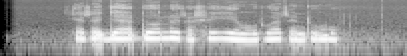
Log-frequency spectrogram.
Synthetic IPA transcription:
kɛ˨tɛ̰d͡ʒa˦dwɔ˦lɔ˦i˨ɾa˨ʃe˦ie˨mu˨ɾwa˦tɛ˨ndu˦mɔ˨

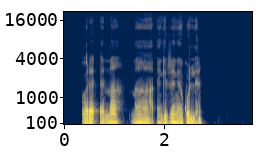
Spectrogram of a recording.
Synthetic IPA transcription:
ɔ˦ɾɛ˨ʔɛ˨nːa˦ | na˦˨ɛ˨ŋɡi˨ɾɾɛ˦ŋɛ˨ku˦lːɛ̰˨

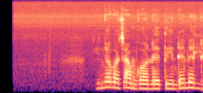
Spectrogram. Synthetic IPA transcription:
ki˨ɲɔ˦kɔ˨t͡ʃa˦˨m˨ɡɔ˨nɛ˨t̪i˨ndɛ˦nɛ˦l

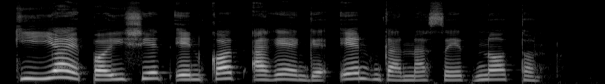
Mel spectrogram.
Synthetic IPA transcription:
ki˨ja˦ɛ˨pɔ˨i˦ʃe˦t̪e˨nkɔ˦t̪a˨ɣɛ˦ŋɡɛ˨e˦nŋɡa˨na˨se˨t̪̚nɔ˦t̪ɔ˨n

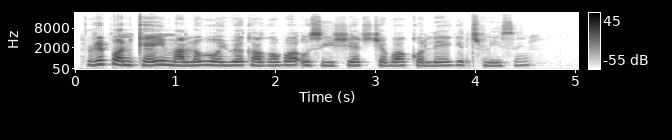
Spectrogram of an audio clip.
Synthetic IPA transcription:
ri˦pɔ˨nke˨˦i˦ma˨lo˦ɡɔ˦˨jwe˦ka˨ɡɔ˦ba˦ʔo˨si˨ʃe˦tt͡ʃe˨bɔ˦ko˨le˦ɡɪ˦tmi˨sɪ˦ŋ

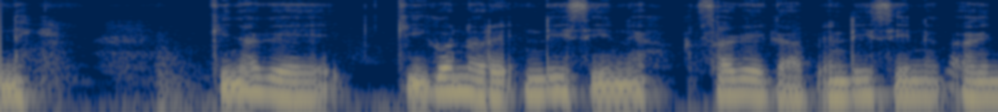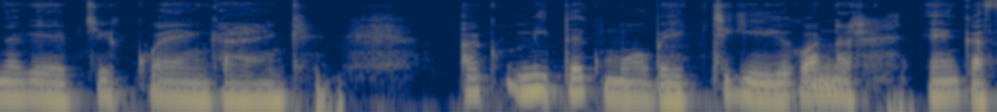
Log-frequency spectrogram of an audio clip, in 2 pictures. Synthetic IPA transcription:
ni˦k | ki˦ɲa˦ɡe˨ | ki˦ɡo˦na˧ɾi˨ʔndi˦si˦ni˦sa˦ɡe˧ɡa̰˨bḭ˧ndi˦si˦ni˦ka˦kɲa˦ɡe˨b̚t͡ʃi˦kʷe˦ŋɡa˨ŋk | a˦kmi˦˧t̪e˦kmo˨be˨k̚t͡ʃi˦ɡi˨ɡe˧ɡo̰˦na˦˧ɾe˦ŋka˨s

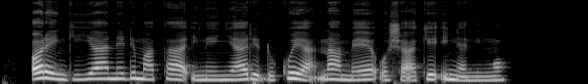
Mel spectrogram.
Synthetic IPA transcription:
ɔ˦ɾɛ˨ŋɡi˨ja˦ne˦dɪ˦ma˨ta˦˨ʔi˨ne˨ɲa˨˦ɾe˨do˨kʊ˦ja̰˨na˦˨mɛ˨˦ʔɔ˨ʃa̰˨kɛ˦ʔi˦ɲa˨ni˨ŋɔ˦

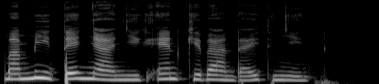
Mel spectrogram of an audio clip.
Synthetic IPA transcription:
ma˨mi˦t̪e˦ɲa˨ɲi˨kɛ˦nkɪ˦ða˦nda˨ɪ˦tɲi˨n

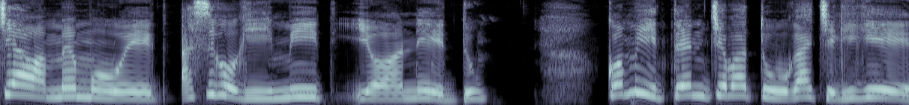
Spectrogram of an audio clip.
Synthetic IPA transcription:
t͡ʃɛ˦ɔ˨mɛ˦mo˨e˨ka˨si˦ko˨ki˨mi˦tjɔ˨ne˦˨tu˦ | ko˦mi˦˨te˦nt͡ʃe˦ba˦tu˨ka˦t͡ʃe˨ki˦keː˦˨

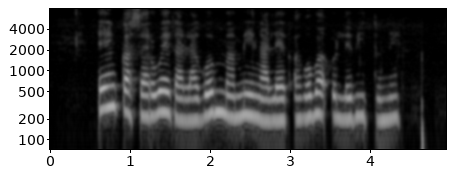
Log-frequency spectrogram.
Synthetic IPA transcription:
e˦ŋ̩˦ka˨sa˨ɾwe˦˨ɣa˨la˨ɡo˦ma˨mi˦ŋa˨lɛ˨ka˨ɣo˦ba˦ʔo˨le˨bi˦˨tu˨ne˦

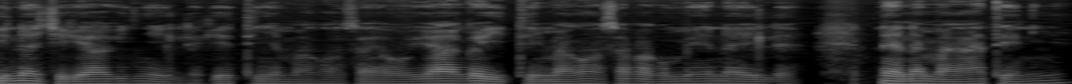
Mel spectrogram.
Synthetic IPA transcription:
i˦na˦˨t͡ʃe˨ke˦a˦ki˦ɲe˨i˨lɛ˨ke˦ti˦ɲe˦˨ma˨kɔ˨sa˦jɔ˨˦ja˦ŋɡa˦i˨ti˨ɲ˨ma˨kɔ˦sa˦pa˨ko˦me˦na˦i˨lɛ˨nɛ˨nɛ˦ma˨ka˦te˨ni˦ɲe˦

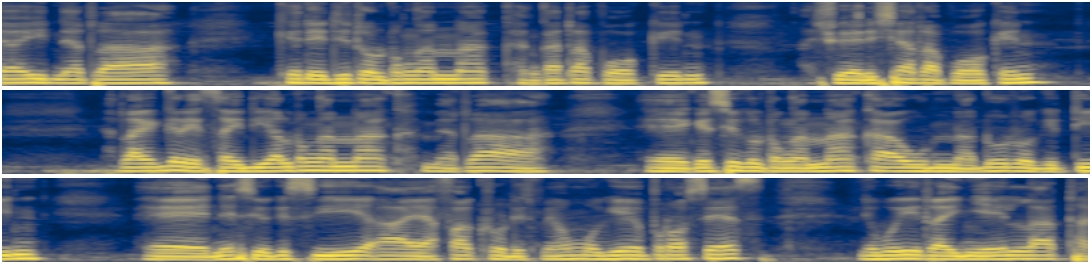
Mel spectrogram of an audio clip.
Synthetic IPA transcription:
a˦inɛ˨ɾa˨ | ke˦ɾe˨t̬i˦to˨ltʊŋa˦na˦ka˨ŋɡata˦pɔkɪ˦n | a˨ʃwɛɾɪ˨ʃa˦ta˨pɔkɪ˦n | ɛ˨ɾake˦ɡ̬ɪ˦ɾɛ˨sa˨jdi˨a˦ltʊ˦ŋa˦na˦kmɛ˨ɾa˦ | ɛke˨sjo˦kɪ˨ltʊ˨ŋa˨na˦kːau˨na˨do˦ɾo˨k̬i˨ti˦n | ɛne˦sjo˨k̬i˦si˨˦a˨ja˨fa˦k̚to˨ɾi˨smɛ˨ɔ˦mɔke˦pɾɔ˦sɛs | ne˨bo˦i˦ɾa˨iɲe˨ɪ˦la˦ta˨

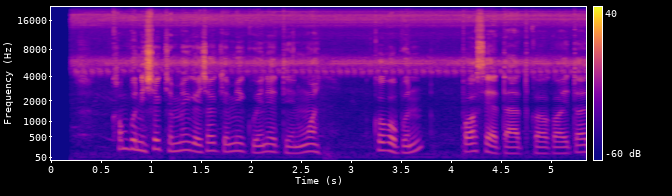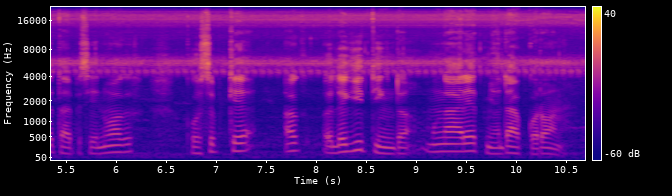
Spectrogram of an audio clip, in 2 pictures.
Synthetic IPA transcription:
kʰɔ˦mbu˨ni˨ʃo˦k̚t͡ʃɔ˨me˦ŋɡe˨t͡ʃɔ˦k̚t͡ʃa˨mi˦kwe˨ne˦te˨nŋwa˦ɲ | ko˦ko˨pu˨n | pɔ˦sɛ˨ta˨tkɔ˨kɔ˨jtɔ˦jta˨pi˨se˨nwɔ˦ki˦ | ko˨su˦p̚kɛ˦ | a˦k | o˨le˦ki˦ti˨ŋdɔ˨mɔ˦ŋa˦ɾɛ˦t̚mjɔ˨nda˦˨p̚kɔ˨ɾɔ˦˨nɔ˨

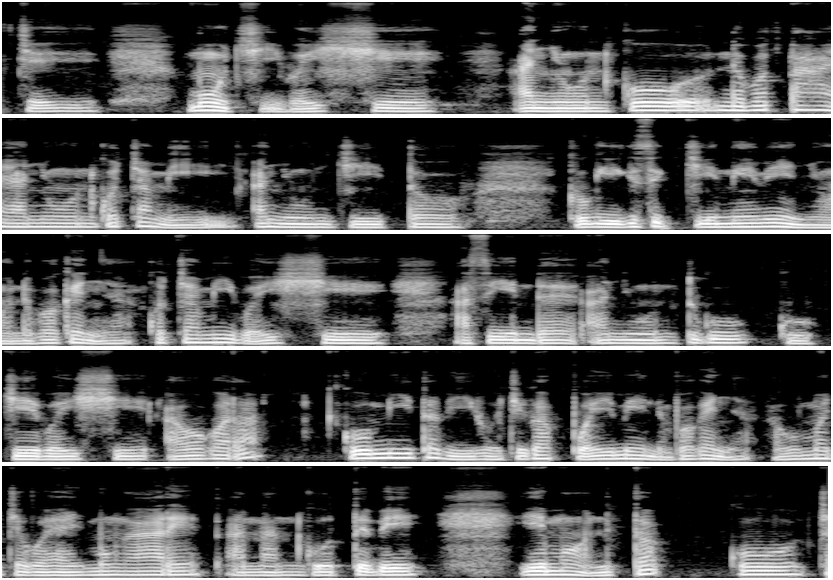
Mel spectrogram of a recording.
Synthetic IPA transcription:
t͡ʃe˨˦mo˦˨t͡ʃḭ˨ba˨i˦ʃe˧˦ | a̰˨ɲʊ˧nko˦ne˦bɔ˦ta˦ja˦ɲʊ˦nko˦t͡ʃa˦mḭ˨a̰˦ɲu˧nt͡ʃi˦tɔ˦ko˨ki˨ki˦si˦k̚t͡ʃi˧nŋe˦me˦˨ɲo˨ne˨bɔ˦kɛ˦ɲa˨ko˦t͡ʃa˦mi˦ba˨i˦ʃe˦a̰˨sɪ˦ndɛ˦a̰˨ɲu˧ntu˦ku˦kːuː˨k̚t͡ʃe˦ba˨i˦ʃe˦a̰˨ko˦kɔ˦ɾʔa˦ | ko˦mi˦ta˦bi˨kɔ˨t͡ʃi˦ka˦pwa˨e˦me˦˨ne˨bɔ˦kɛ˦ɲa̰ː˨ko˦ma˦t͡ʃe˨˦kɔ˦ja˦jmʊ˦ŋa˦ɾɛ˦ta̰˨na˨nko˦te˦be˦e˦mɔ˨nɪ˦tɔ˦ | ko˦t͡ʃ

